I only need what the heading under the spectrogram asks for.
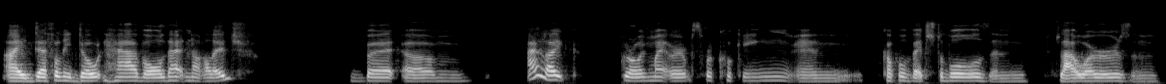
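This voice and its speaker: A woman's voice: low voice, fairly even intonation, measured pace, darkish tone, no echo, highs cut off. A woman from Germany, an aromatherapist talking as a podcast guest, hesitant with many ums and frequent laughs. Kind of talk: casual interview chat.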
